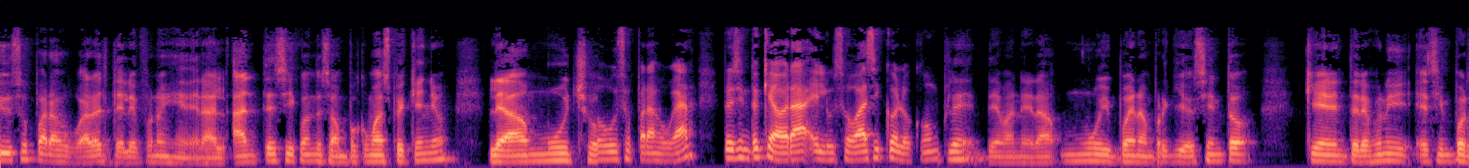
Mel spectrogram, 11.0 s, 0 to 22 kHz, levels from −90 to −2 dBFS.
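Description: From 4.48 to 7.03 s, a section at the wrong speed appears. The speech runs 1.27 times too fast. Pitch rises about four semitones along with it, so the voice turns high and hurried. It likely came from playback on a mismatched clock.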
